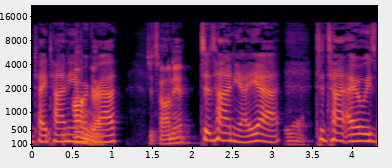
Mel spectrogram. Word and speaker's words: Titania McGrath: Titania McGrath? Titania, yeah. I always mispronounce it.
